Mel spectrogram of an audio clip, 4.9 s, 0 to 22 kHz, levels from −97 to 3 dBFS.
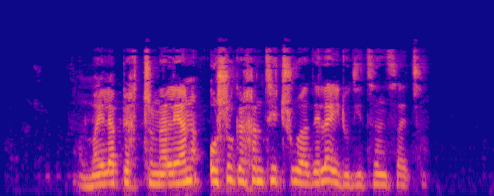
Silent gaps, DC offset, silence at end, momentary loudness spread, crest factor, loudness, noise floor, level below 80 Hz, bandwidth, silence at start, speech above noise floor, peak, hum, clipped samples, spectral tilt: none; under 0.1%; 0.75 s; 12 LU; 20 dB; -22 LUFS; -83 dBFS; -64 dBFS; 9.4 kHz; 0.8 s; 60 dB; -4 dBFS; none; under 0.1%; -3.5 dB/octave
